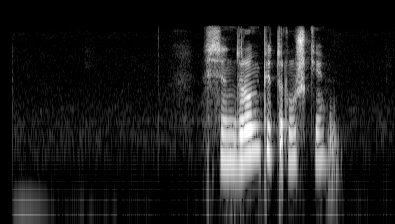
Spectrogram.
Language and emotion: Russian, neutral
